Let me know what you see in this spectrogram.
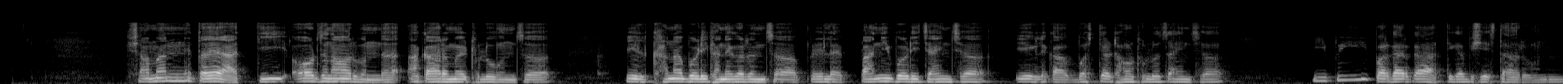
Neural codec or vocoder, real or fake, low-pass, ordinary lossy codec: vocoder, 22.05 kHz, 80 mel bands, WaveNeXt; fake; 7.2 kHz; none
